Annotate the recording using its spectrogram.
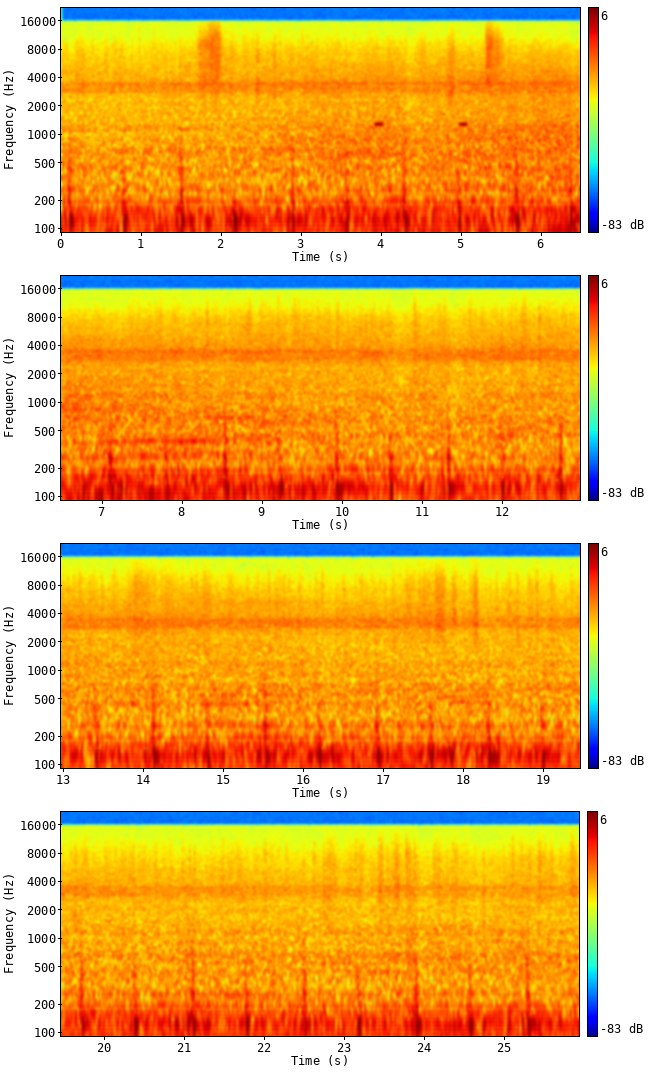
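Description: Windscreen wipers sweep back and forth with a soft swish.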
